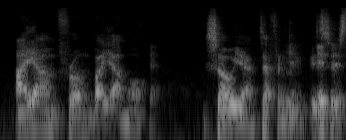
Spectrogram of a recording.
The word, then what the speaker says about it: Bayamo: variation um so the way it's is said sounds like let's go by amos without the s it's like saying by amos let's go with a cuban accent but the way it's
